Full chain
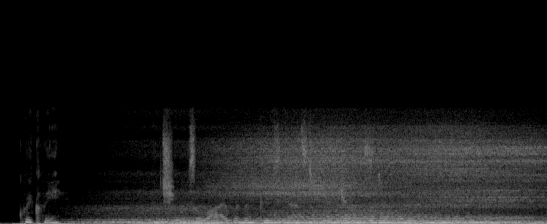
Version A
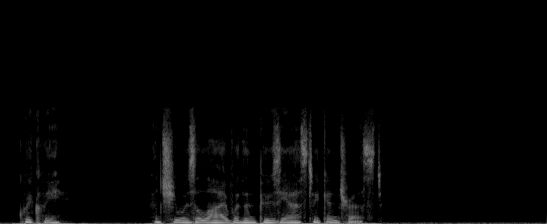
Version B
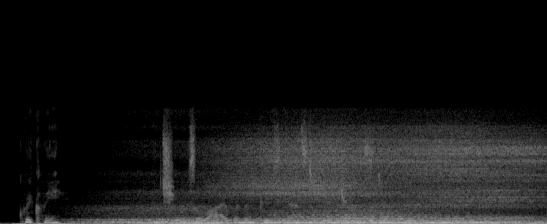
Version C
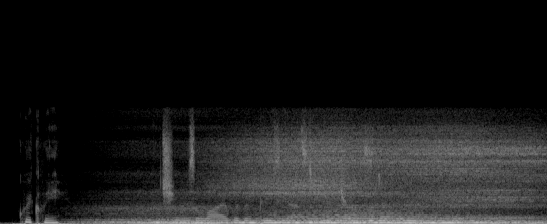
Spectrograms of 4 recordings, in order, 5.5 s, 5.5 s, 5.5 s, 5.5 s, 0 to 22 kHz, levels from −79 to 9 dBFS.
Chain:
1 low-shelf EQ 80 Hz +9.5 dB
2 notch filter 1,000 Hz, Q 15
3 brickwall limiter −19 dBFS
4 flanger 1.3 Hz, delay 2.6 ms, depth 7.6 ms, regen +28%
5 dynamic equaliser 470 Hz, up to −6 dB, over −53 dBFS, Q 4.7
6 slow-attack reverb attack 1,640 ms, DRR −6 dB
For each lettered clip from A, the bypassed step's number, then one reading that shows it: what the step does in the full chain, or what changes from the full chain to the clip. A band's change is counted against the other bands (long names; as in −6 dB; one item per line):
6, change in momentary loudness spread −2 LU
5, 500 Hz band +1.5 dB
4, change in integrated loudness +4.5 LU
